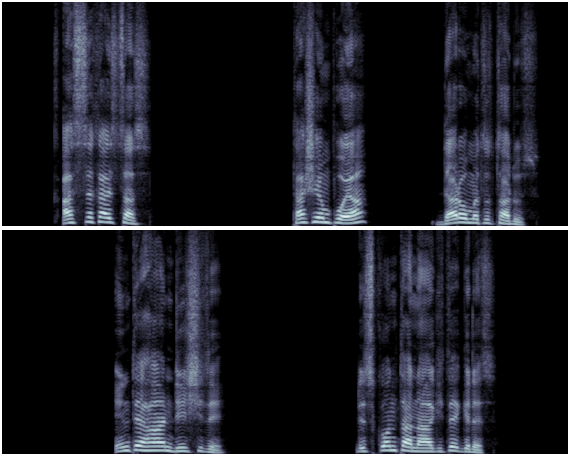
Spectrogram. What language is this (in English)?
Gamo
